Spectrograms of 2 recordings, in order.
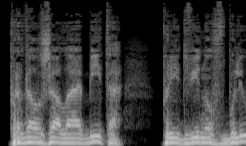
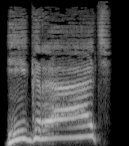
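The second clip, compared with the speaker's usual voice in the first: outraged bark; barked outrage; 12 semitones higher than usual. A narrator's reading. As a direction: throw the word back angrily. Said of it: "рявкнул лес".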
